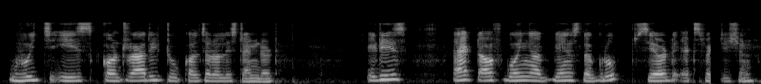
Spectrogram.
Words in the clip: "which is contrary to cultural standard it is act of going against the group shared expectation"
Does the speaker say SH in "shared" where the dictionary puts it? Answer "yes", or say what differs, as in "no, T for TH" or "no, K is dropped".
no, S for SH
